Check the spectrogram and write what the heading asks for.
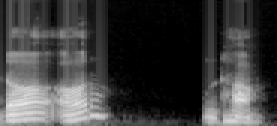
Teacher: ड और ढ यह कौन से व्यंजन होते हैं मुर्धन व्यंजन होते हैं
